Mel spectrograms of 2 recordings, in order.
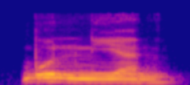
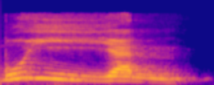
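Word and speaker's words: بنيان: Bunyan bukan kita katakan buyan, melainkan bunyan.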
